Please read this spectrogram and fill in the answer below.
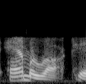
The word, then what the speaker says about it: Amarok: But the one that I recommend to most people is something called Amarok, and it's spelled A-M-A-R-O-K.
